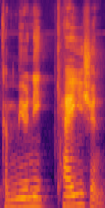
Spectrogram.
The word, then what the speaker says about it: 커뮤니케이션: 한국말도 있는데 한국말 안하고 그냥 이번 써 버립니다 커뮤니케이션이 5 영어로 커뮤니케이션 이라고 해요 똑같아요 커뮤니케이션 이지만 담 탄지 리듬이 게 금 유니 k 슌 이렇게 발음 해줍니다 한번 따라해 볼까요 근면 2k 슌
